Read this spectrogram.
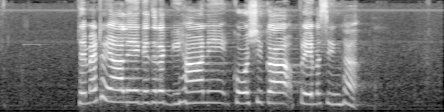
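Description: A man reads out names through a loudspeaker in a large hall.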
